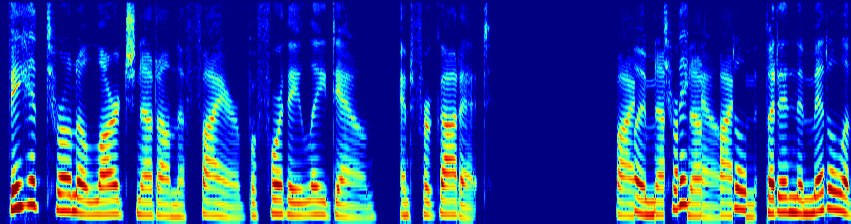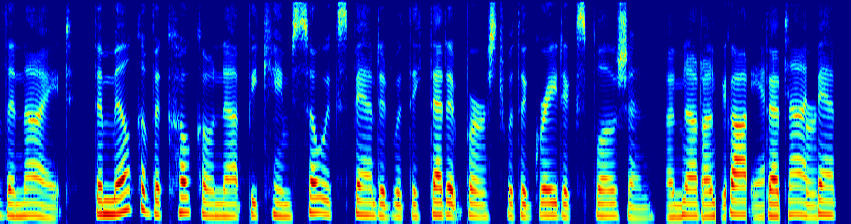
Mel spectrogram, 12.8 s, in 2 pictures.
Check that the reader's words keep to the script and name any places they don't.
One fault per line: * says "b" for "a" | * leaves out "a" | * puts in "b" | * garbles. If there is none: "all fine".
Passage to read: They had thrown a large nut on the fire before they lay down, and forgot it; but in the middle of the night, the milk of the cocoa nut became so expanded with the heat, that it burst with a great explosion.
* garbles
* leaves out "heat"
* garbles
